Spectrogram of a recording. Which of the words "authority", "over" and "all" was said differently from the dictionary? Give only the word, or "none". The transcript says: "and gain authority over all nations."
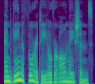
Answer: none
